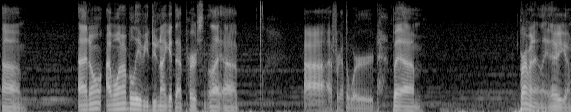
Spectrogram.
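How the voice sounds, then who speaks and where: A man's voice: sits low, a little slow, long pauses, fairly bright tone, faint music behind. A man casually talking through a video game's character creation, rambling with many fillers and restarts. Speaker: gameplay tutorial narrator. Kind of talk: casual gameplay commentary.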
